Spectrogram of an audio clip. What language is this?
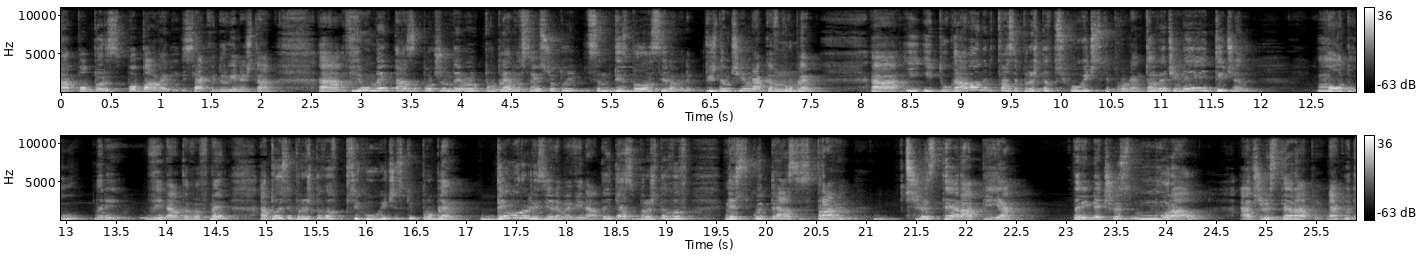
Bulgarian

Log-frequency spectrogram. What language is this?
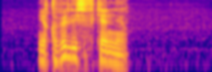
Kabyle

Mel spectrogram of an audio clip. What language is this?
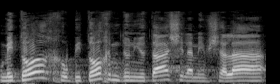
Hebrew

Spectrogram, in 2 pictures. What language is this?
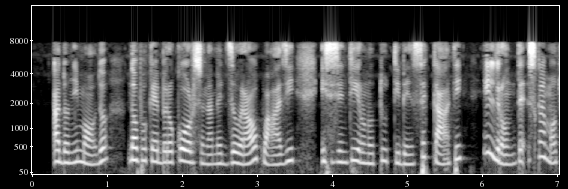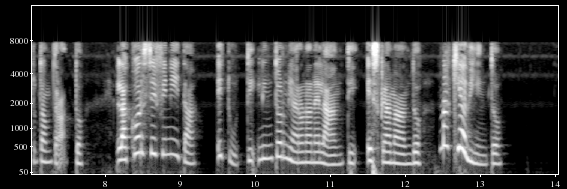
Italian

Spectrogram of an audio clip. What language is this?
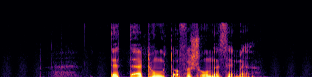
Norwegian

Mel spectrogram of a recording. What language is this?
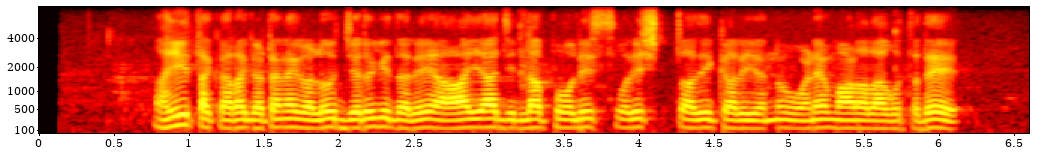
Kannada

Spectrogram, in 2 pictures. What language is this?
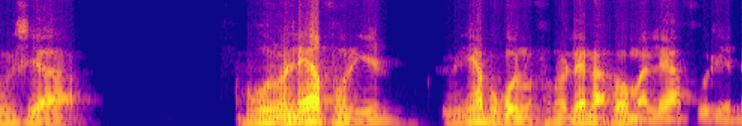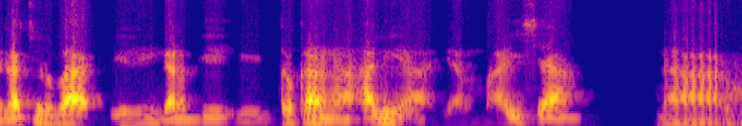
Gweno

